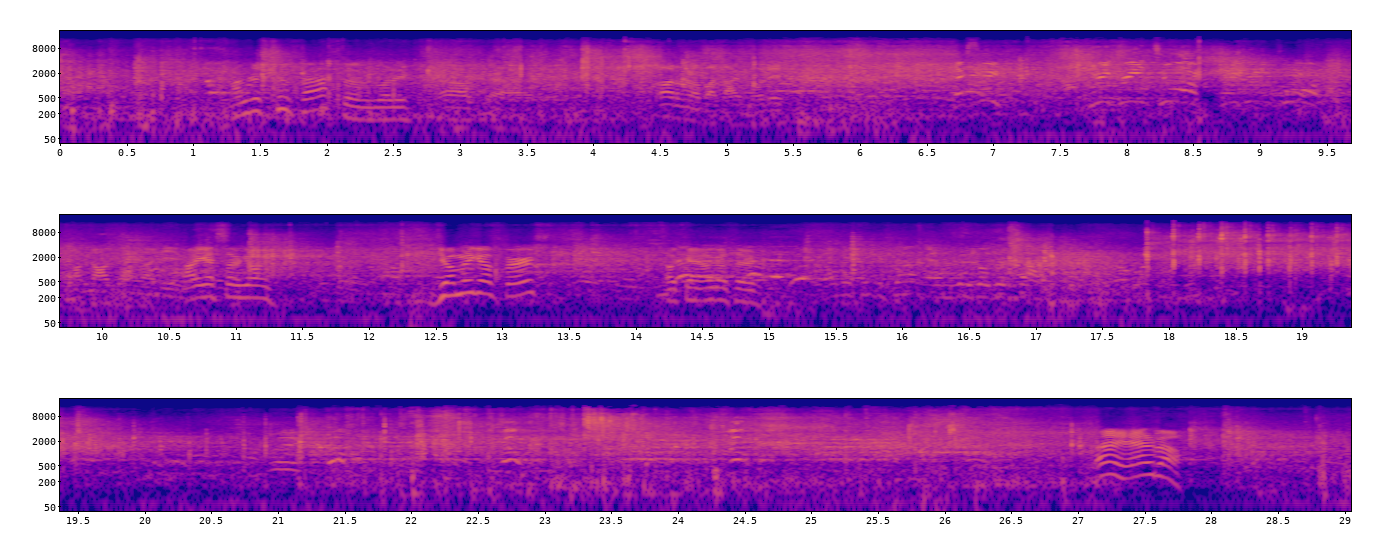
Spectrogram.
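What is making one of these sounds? Skates scrape and carve on the ice.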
